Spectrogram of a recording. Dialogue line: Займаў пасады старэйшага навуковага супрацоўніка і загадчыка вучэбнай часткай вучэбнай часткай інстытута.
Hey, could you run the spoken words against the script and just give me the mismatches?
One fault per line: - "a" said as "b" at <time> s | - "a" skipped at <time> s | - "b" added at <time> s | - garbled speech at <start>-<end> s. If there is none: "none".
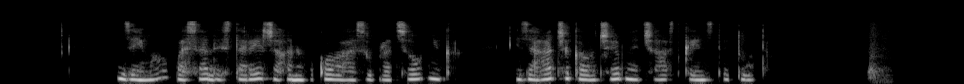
- "вучэбнай часткай" skipped at 7.0 s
